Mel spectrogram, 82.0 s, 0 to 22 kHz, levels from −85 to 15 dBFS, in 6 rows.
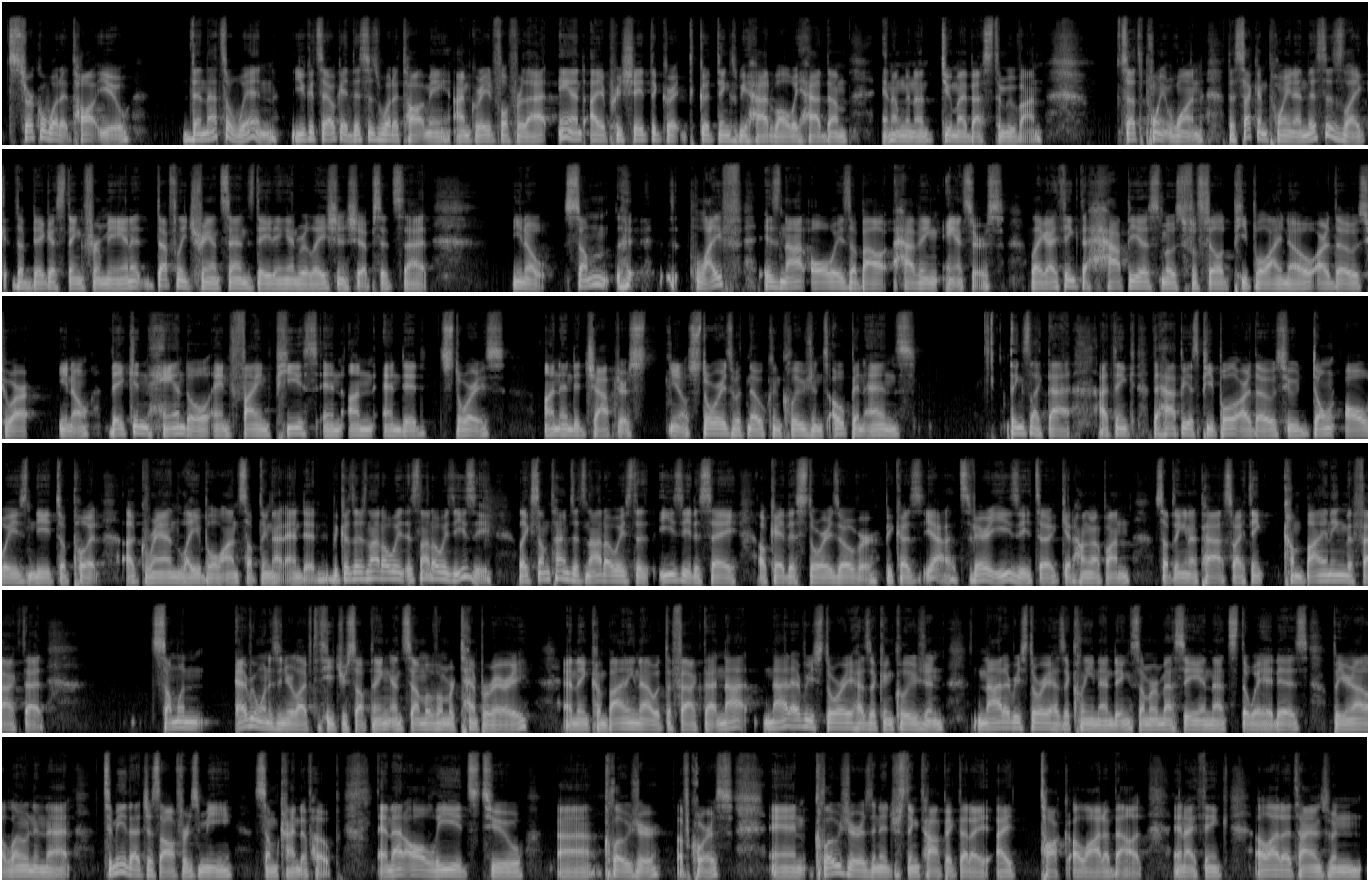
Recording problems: squashed, flat; heavily

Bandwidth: 14.5 kHz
